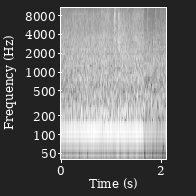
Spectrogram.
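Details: KitchenAid (Whirlpool) electric dryer whose drum had stopped tumbling, just after fitting a new belt, rollers and tensioner: smooth, steady low hum with no thumping, squealing or scraping as the drum turns; running normally.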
